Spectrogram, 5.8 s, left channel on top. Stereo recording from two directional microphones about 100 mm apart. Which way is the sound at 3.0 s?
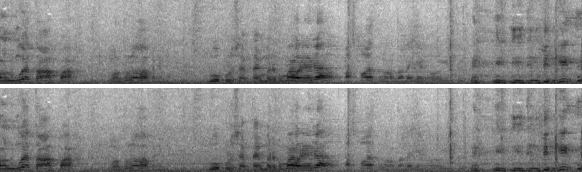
15° left (ahead or behind).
